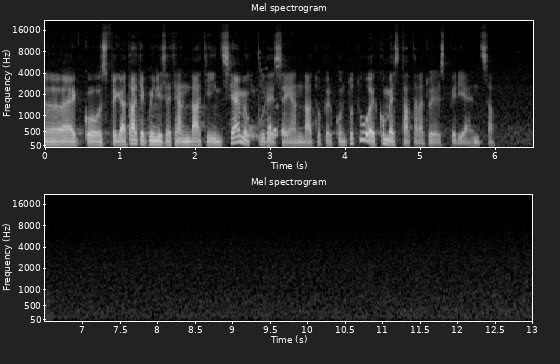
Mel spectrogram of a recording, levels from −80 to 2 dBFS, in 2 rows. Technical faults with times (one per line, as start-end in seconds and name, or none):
2.35-2.46 echo leak
2.72-3.23 echo leak
5.31-5.37 echo leak
5.81-6.58 echo leak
